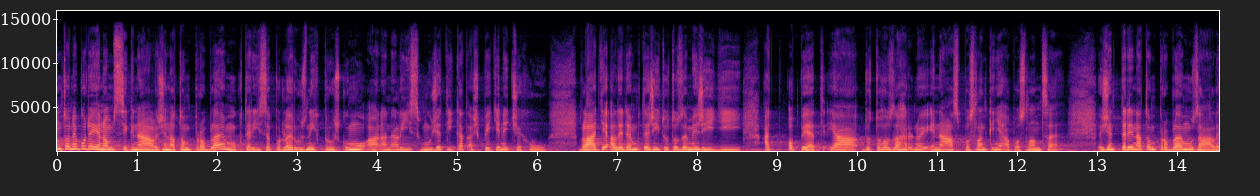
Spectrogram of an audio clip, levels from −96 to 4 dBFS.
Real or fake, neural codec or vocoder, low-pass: real; none; 14.4 kHz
